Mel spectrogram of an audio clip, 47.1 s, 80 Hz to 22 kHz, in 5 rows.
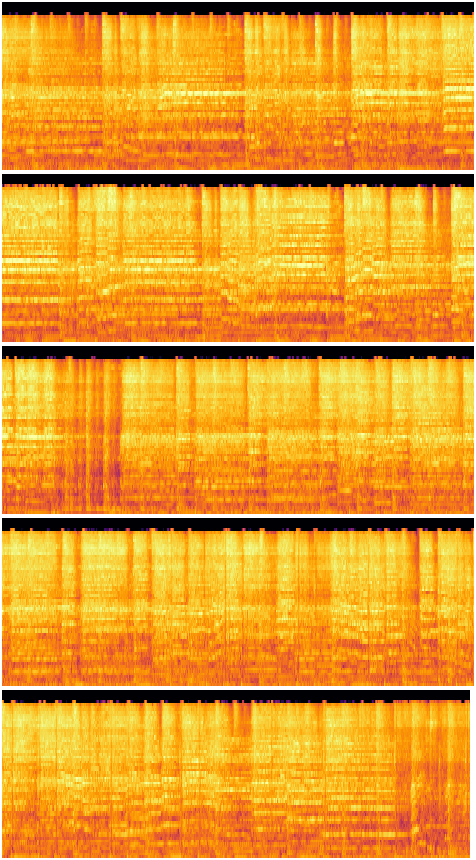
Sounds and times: Music: 0:00.0 - 0:47.1.

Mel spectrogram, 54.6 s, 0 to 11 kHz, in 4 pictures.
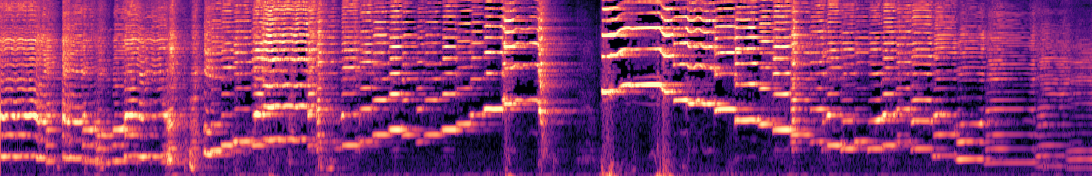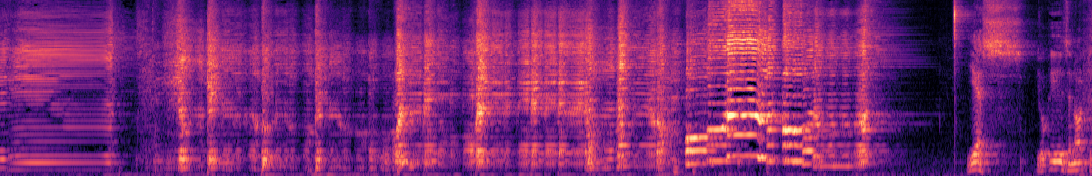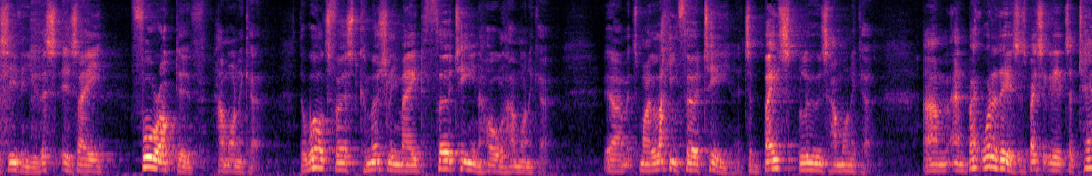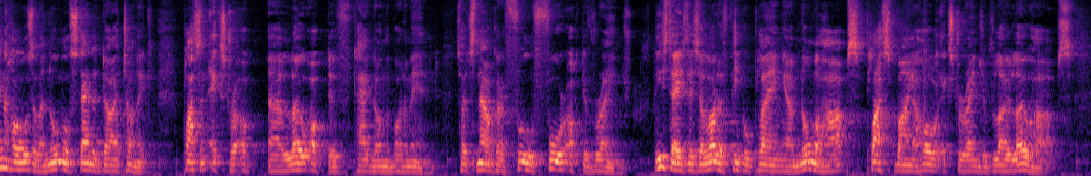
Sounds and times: Wind instrument, woodwind instrument: 0:00.0 - 0:25.2
Harmonica: 0:00.0 - 0:25.3.

